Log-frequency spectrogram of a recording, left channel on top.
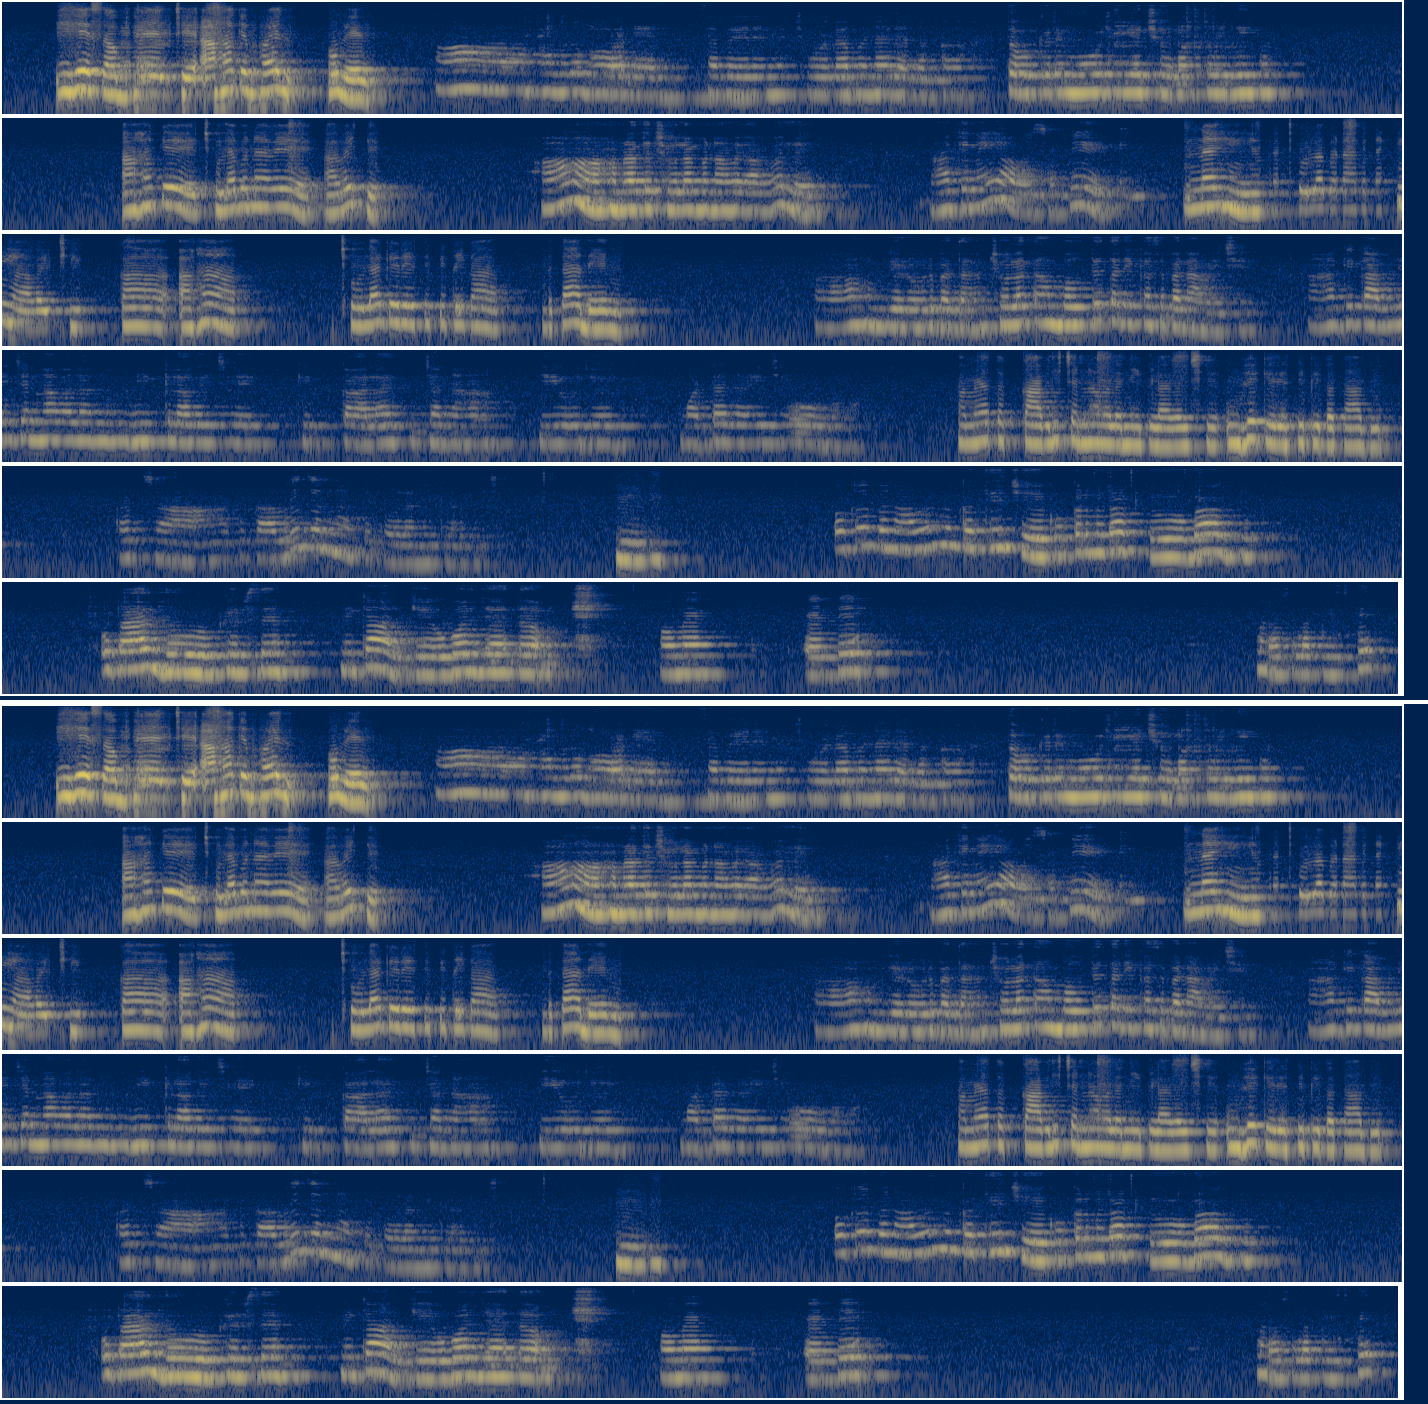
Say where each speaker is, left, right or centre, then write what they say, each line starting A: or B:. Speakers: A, on the right; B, on the left.
A: इहे सभ भेल छै अहाँके भेल हो गेल
B: हँ हमरो भए गेल सवेरे मे छोला बन रहलक हे तऽ ओकरे मही या छोला खोली हे
A: अहाँके छोला बनाबै आबै छै
B: हँ हमरा तऽ छोला बनाबय आबल अहाँके नहि आबै छै की
A: नहि हमरा छोला बना के नहि आबै छी अहाँ छोलााक के रे स्थिका बता देब
B: हँ हम जरूर बतायब छोला तऽ हम बहुते तरीकासँ बनाबैत छी अहाँके काबुली चनावला नीक लागैत छै कि काला चना कि ओ जे मटर रहैत छै ओहोवला
A: हमरा तऽ काबली चनावला नीक लगैत छै उहेके रेसिपी बता दू
B: अच्छा अहाँके कावली चलनाे छोड़ा नीक लागै छै
A: हम्म
B: ओकररा बनाबयमे कथी छै कूकरमे राख दू बाल दू उबाल दू फेरसँ निकाल कऽ उबल जाय तऽ ओहिमे तेल मसाला पीस कऽ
